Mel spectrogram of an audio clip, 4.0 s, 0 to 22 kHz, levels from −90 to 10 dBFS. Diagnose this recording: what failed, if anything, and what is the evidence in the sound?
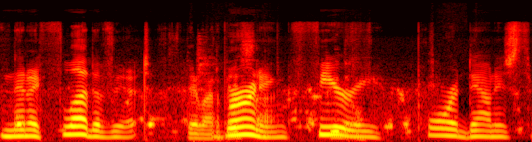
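Echo leak in call processing: a discrete speech copy about 0.39–0.41 s late, about 15–25 dB down, at 0.00–1.57, 2.09–3.05 and 3.84–3.94 s, likely from a far-end canceller's residual, not diffuse room reverberation.

Speech suppressed in double talk, also call processing: the level dips up to about 20 dB at 1.26–1.42, 2.20–2.46, 2.85–3.22 and 3.93–3.98 s, overlapping the echo. These are likely canceller gain cuts, not total network dropouts.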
